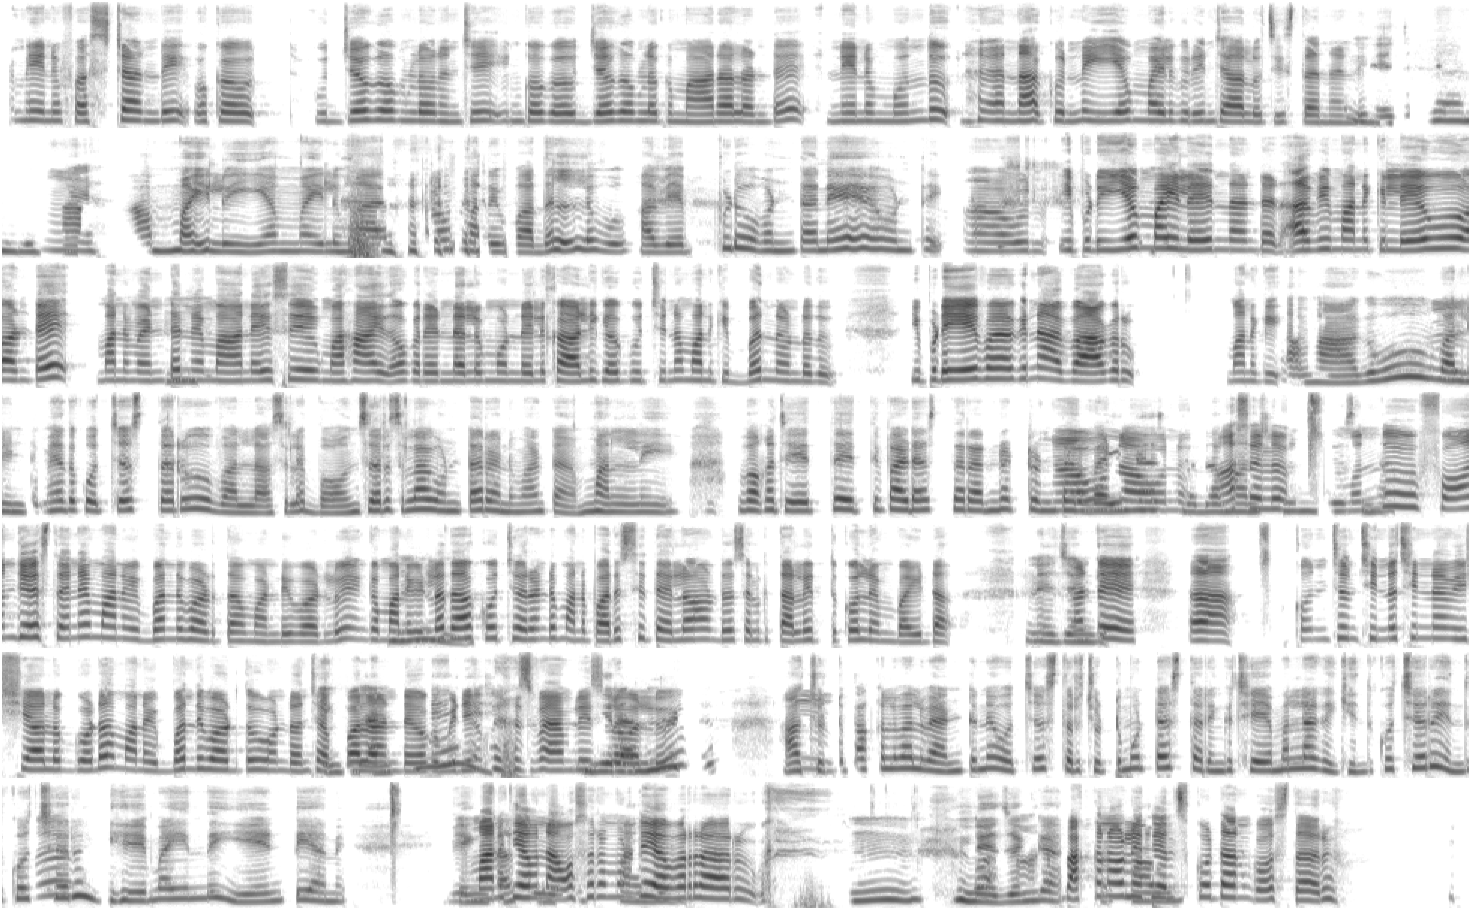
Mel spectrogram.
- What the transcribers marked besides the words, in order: in English: "ఫస్ట్"; chuckle; laugh; tapping; in English: "బౌన్సర్స్‌లాగా"; lip smack; lip smack; in English: "మిడిల్ క్లాస్ ఫ్యామిలీస్‌లో"; chuckle; other background noise; lip smack; chuckle; chuckle
- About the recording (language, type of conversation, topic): Telugu, podcast, పని మార్పు చేసేటప్పుడు ఆర్థిక ప్రణాళికను మీరు ఎలా సిద్ధం చేసుకున్నారు?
